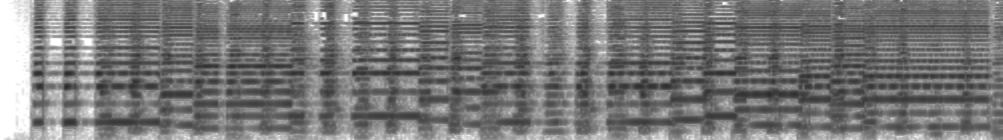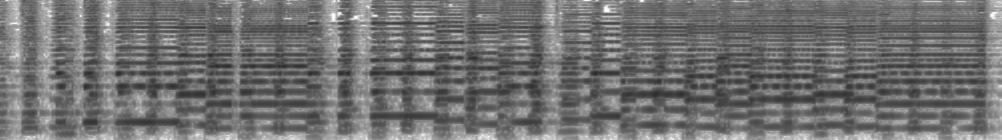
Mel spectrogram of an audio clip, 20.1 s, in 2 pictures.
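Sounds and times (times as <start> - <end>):
accordion bass accompaniment in eighth notes: 0.3 - 20.0.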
